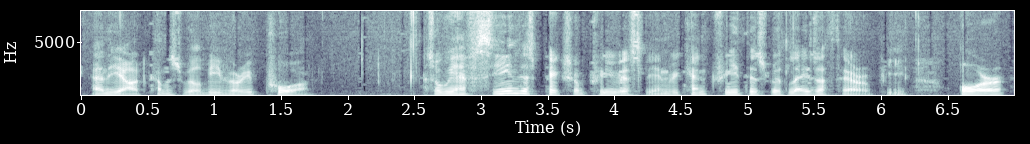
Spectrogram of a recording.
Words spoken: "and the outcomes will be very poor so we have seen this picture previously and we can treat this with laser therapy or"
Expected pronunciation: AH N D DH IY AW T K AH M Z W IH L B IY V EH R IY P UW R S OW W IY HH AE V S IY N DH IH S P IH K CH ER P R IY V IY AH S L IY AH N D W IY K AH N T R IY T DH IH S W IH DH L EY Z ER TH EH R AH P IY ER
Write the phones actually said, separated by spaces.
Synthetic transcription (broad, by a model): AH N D DH IY AW T K AH M Z W IH L B IY V EH R IY P UW R S OW W IY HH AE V S IY N DH IH S P IH K CH ER P R IY V IY AH S L IY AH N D W IY K AH N T R IY T DH IH S W IH DH L EY Z ER TH EH R AH P IY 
